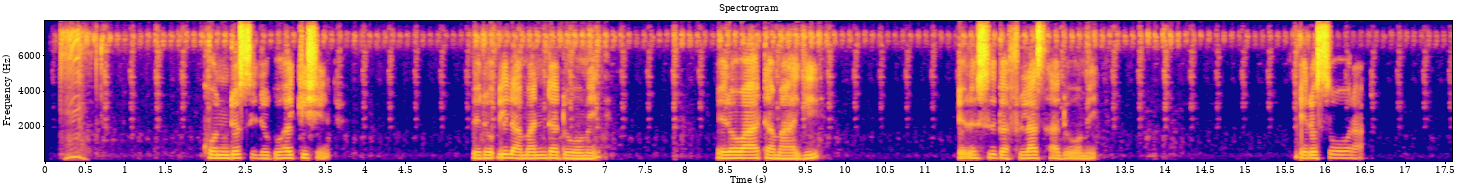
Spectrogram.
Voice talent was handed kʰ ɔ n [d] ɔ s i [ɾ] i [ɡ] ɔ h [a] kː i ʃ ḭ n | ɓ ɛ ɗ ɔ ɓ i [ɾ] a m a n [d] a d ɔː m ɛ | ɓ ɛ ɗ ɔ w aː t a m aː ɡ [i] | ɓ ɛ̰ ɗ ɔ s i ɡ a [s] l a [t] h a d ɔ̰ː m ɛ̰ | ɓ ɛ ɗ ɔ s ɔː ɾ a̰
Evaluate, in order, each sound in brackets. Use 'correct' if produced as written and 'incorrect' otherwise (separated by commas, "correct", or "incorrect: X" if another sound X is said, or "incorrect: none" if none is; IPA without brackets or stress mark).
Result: correct, incorrect: l, correct, correct, incorrect: l, correct, correct, incorrect: f, incorrect: s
